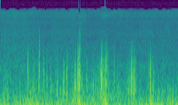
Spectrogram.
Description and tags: wind windy storm
wind, storm, windy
